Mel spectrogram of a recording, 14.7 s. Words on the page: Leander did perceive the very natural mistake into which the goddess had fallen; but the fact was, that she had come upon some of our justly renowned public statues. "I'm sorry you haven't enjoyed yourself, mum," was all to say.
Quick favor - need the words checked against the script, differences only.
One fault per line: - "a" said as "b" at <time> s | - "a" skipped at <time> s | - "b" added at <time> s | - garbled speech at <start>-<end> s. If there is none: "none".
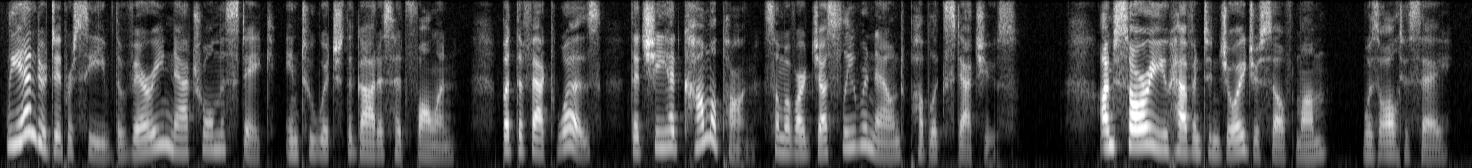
none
